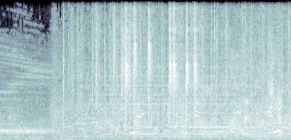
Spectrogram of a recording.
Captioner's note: applause and chatter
